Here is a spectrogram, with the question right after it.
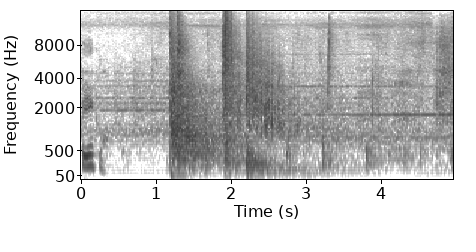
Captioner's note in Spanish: siguen los disparos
